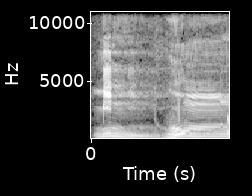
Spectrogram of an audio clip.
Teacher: Nun sukun bertemu huruf ha kita baca jelas tanpa mendengung, namanya idhar halki.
